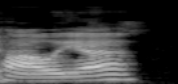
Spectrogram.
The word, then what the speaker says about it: Thalia: How do you how do you pronounce the name of the daughter of Zeus? Talia or Thalia? – Talia. Thalia. Gosh.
